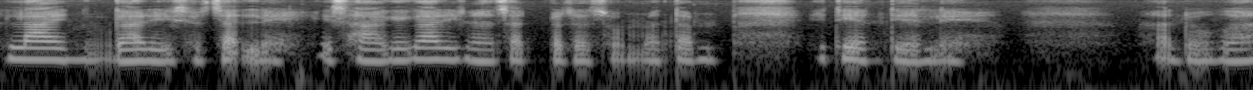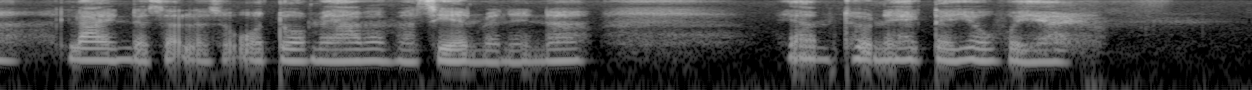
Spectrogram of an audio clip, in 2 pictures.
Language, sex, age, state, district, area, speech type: Manipuri, female, 30-45, Manipur, Kakching, rural, spontaneous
